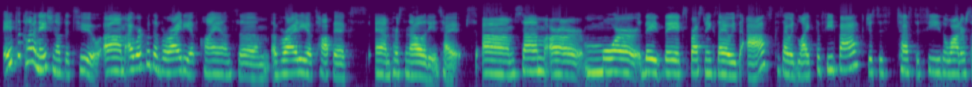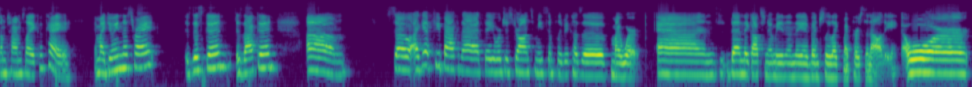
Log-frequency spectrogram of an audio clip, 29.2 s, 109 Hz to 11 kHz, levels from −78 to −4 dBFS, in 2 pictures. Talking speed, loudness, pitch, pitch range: 190 wpm, -20 LUFS, 235 Hz, 215-260 Hz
